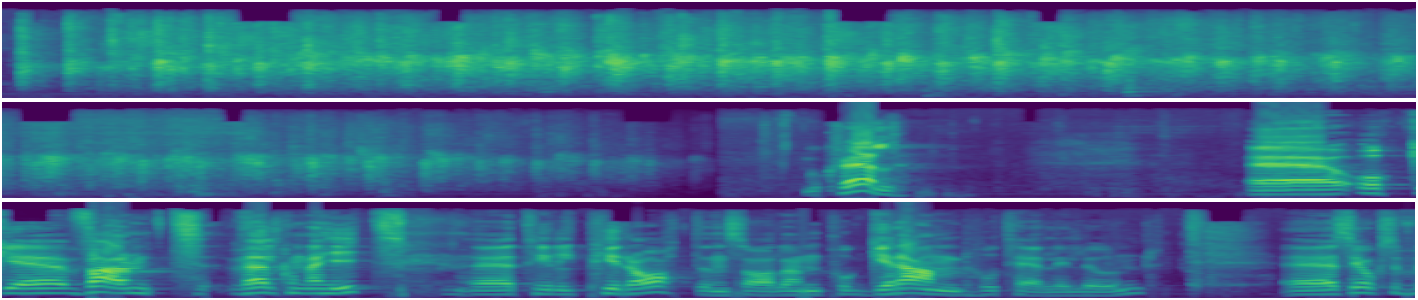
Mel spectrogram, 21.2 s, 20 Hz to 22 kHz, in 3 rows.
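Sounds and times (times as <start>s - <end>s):
room full of people applauding: 0.0s - 10.7s
speech: 11.3s - 11.7s, 13.4s - 20.0s, 20.6s - 21.1s.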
